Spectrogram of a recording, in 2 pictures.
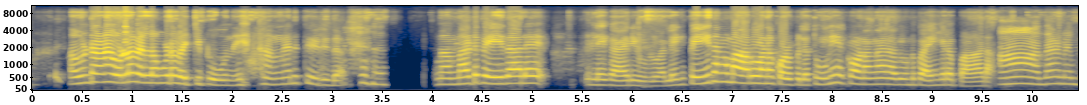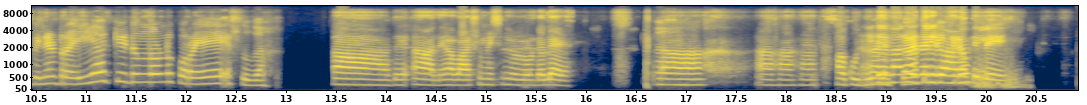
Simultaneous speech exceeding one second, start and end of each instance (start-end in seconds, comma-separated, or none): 18.9-20.1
